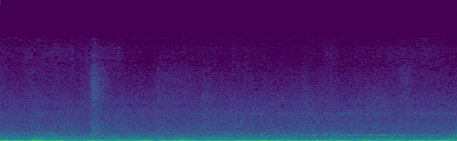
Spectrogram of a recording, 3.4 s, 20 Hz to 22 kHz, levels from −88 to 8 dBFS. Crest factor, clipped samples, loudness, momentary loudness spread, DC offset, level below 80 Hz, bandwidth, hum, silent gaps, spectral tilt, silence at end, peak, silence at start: 14 dB; under 0.1%; -33 LUFS; 3 LU; under 0.1%; -26 dBFS; 5.2 kHz; none; none; -7.5 dB/octave; 0 s; -10 dBFS; 0 s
